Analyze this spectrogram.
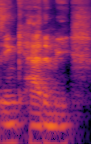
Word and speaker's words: NCADEMI: NC a d m which we will pronounce as Academy we're really really happy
